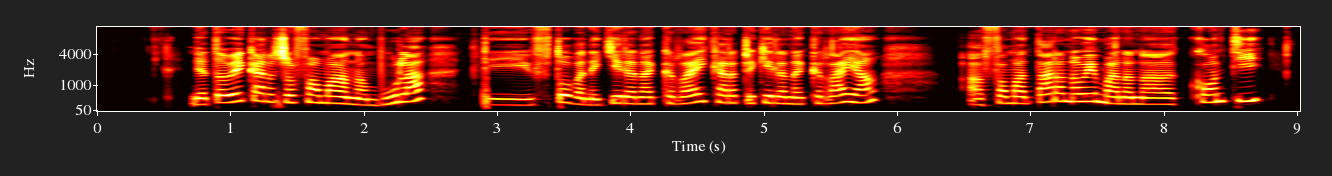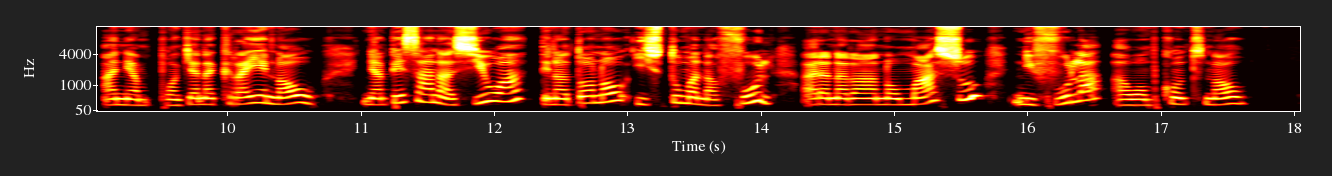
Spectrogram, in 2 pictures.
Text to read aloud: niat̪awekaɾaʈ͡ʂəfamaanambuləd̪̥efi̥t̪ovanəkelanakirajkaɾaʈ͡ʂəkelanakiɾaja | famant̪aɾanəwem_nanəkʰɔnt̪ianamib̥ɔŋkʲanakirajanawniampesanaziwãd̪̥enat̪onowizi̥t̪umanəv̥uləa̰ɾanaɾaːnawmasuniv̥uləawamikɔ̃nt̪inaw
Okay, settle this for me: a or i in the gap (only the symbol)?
a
